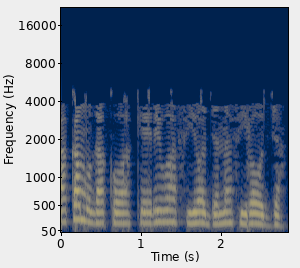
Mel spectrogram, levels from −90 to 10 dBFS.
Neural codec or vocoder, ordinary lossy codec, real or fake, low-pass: none; AAC, 16 kbps; real; 19.8 kHz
